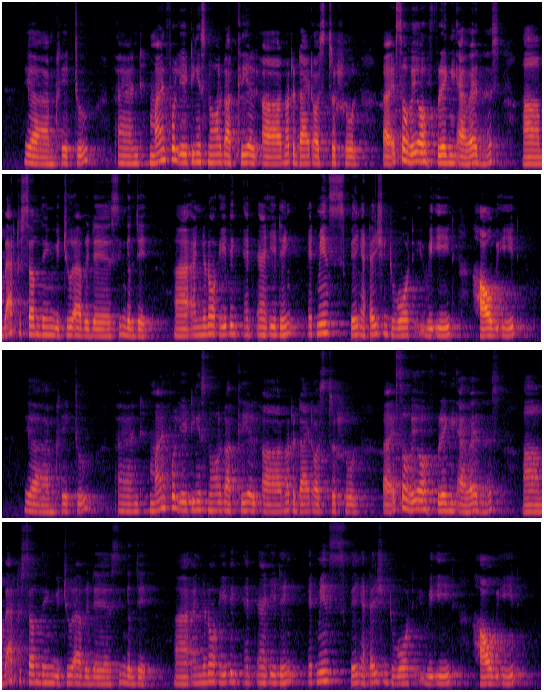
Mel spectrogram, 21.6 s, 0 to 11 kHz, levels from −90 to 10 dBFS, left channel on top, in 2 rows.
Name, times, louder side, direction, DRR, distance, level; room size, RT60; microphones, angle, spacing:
voice 1, 0.4-1.7 2.3-7.1 7.6-9.9 10.4-13.7 14.2-16.6 16.9-19.8 20.2-21.1, left 4 dB, 30° left, 12 dB, 0.3 m, -28 dB
10.5 x 5.5 x 5.9 m, 1.2 s
head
